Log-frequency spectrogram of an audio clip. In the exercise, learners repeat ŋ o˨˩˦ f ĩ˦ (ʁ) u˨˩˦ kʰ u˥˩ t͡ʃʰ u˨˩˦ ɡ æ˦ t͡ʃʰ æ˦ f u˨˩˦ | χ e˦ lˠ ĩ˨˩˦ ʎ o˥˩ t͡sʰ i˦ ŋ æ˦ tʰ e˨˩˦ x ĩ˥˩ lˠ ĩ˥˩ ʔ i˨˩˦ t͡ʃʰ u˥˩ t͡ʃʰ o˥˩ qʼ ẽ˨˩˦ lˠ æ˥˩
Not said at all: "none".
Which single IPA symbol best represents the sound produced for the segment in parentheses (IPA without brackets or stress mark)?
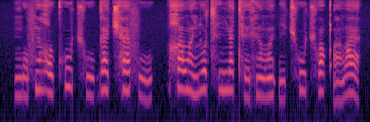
ʁ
